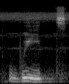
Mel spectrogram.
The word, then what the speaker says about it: wheat: good w and h remember the h is silent so we hear only the w saying so eat wheat and what small what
